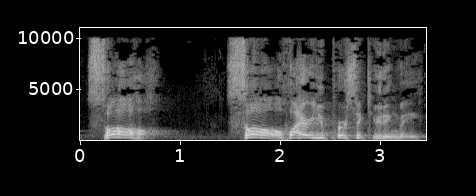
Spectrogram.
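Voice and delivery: loud, high call from heaven. Acted. Voice of Jesus calling out.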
